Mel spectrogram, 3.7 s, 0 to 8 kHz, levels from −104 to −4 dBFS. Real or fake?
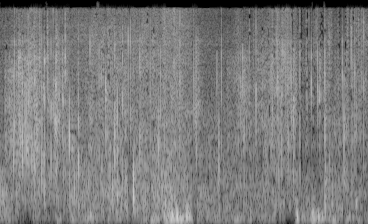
fake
